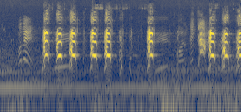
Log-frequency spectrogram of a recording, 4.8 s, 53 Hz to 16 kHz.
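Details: Young Schipperke at a herding training course in September 2010, giving rapid bursts of sharp, high yapping barks with a short whine at the start, a person's voice and a steady low hum in the background.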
